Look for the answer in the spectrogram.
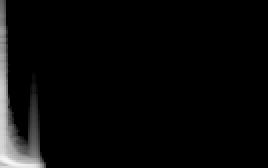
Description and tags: TRANCEY KICK
kick drum techno. these samples are compressed some with reverb or reverse reverb eq job done. to make some grinding dirty techno.
techno, kick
